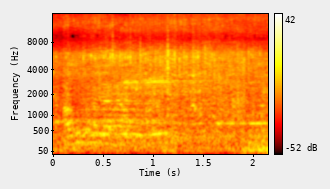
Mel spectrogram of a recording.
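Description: An indistinct voice over steady outdoor background noise.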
